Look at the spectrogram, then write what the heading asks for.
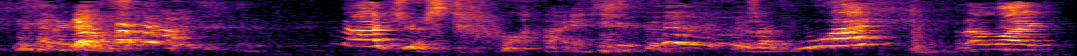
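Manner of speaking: slow, high, breathy through laughter; confessing while laughing. Real, not acted. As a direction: drag it out while giggling. Escalating confession of arrests.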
